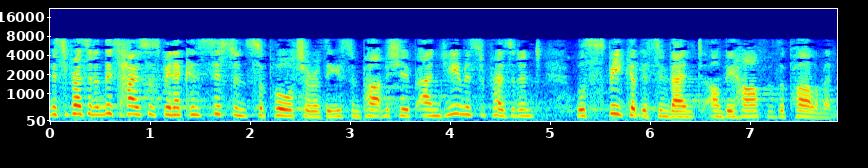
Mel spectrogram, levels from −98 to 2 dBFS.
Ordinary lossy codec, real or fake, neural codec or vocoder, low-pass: AAC, 48 kbps; real; none; 7.2 kHz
